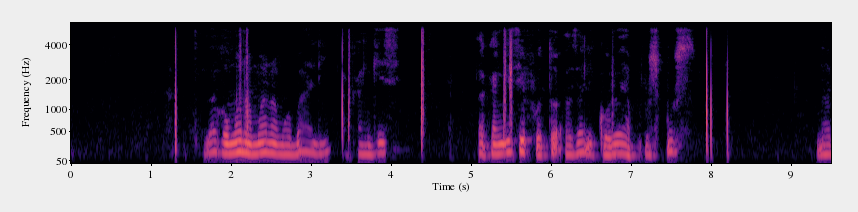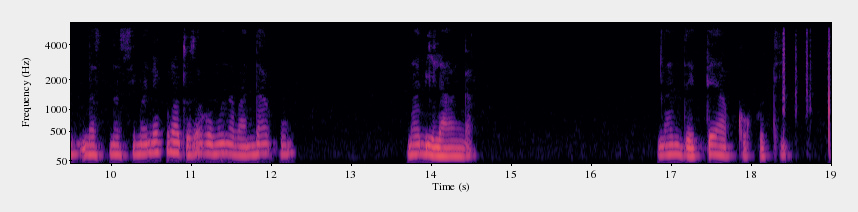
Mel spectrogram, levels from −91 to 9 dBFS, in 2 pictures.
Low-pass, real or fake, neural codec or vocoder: 5.4 kHz; real; none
